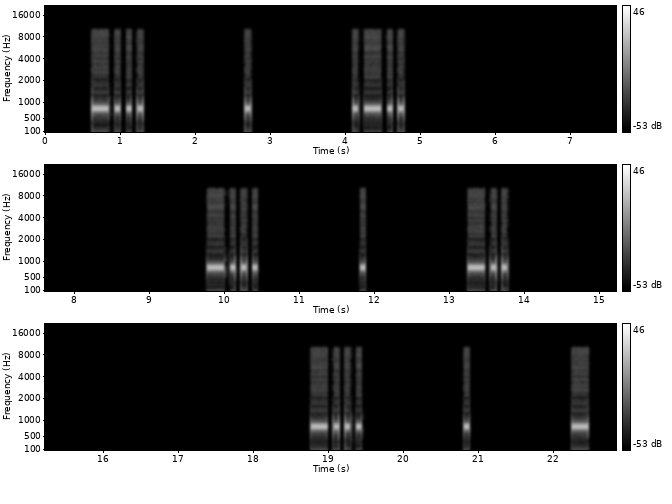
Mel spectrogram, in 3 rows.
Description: Morse code, heard as a keyed tone, about 16 wpm, spaced as for 5 wpm, 800 Hz. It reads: BEL BED BET
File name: Spaced Alphas / Spaced Alphas mp3s / Bs sp @10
